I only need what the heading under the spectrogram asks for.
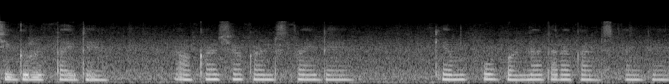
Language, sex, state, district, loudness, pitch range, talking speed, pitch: Kannada, female, Karnataka, Dharwad, -18 LUFS, 220-230 Hz, 90 wpm, 225 Hz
